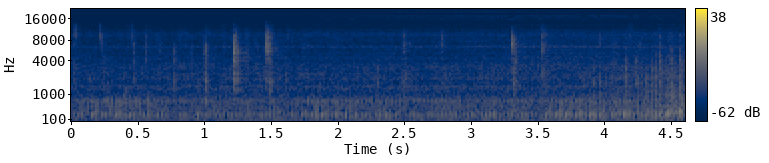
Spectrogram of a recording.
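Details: Very young kitten licking its brother's ear as a substitute for its missing mother, indoors; a low steady purr runs throughout, with scattered sharp licking clicks on top.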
